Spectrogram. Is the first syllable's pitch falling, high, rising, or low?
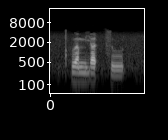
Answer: low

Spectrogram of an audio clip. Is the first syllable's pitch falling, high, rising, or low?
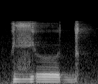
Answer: low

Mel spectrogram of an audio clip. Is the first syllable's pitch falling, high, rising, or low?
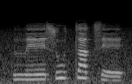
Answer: low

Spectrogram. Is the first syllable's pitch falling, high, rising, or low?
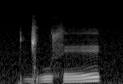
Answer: low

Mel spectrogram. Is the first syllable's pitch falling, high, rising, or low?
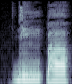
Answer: high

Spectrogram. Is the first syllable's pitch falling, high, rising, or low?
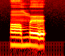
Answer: low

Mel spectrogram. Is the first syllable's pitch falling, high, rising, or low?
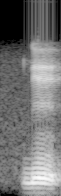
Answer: low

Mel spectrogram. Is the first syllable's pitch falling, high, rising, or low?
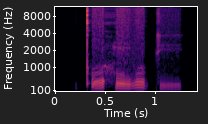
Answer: rising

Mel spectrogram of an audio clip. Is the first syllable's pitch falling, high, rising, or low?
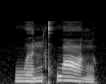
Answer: rising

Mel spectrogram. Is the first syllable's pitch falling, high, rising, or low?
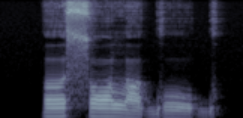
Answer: high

